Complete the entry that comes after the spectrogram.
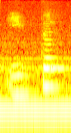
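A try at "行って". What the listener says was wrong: Itte. You remember it's that exception, right? The small tsu. Itte. It's not iite, it's itte. Itte. small tsu te. Itte.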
